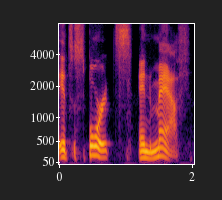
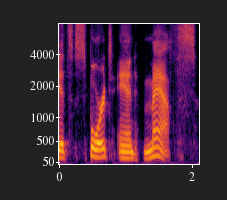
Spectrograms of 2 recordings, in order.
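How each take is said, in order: First: "sports and math" said slowly, each word stretched; American "sports and math". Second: "sport and maths" said slowly, each word stretched; British "sport and maths". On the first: Contrasting American usage, slow and deliberate. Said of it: "in America". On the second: Contrasting British usage, slow and deliberate. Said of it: "In England". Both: Shown as a demonstration.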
